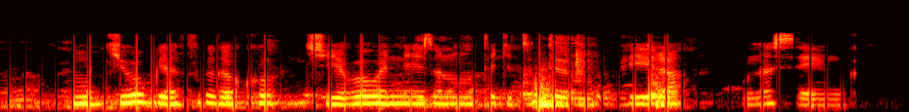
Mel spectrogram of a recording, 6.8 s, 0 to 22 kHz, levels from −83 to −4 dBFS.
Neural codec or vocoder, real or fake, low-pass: vocoder, 44.1 kHz, 128 mel bands every 256 samples, BigVGAN v2; fake; 7.2 kHz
